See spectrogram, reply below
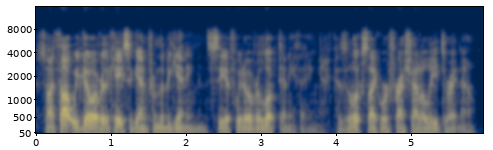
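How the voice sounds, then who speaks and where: An actor playing a terse police sergeant who narrates his case in a flat, matter-of-fact way, in 1940s radio acting style. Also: deep voice, quick pace, no echo, muffled recording. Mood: briefing.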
